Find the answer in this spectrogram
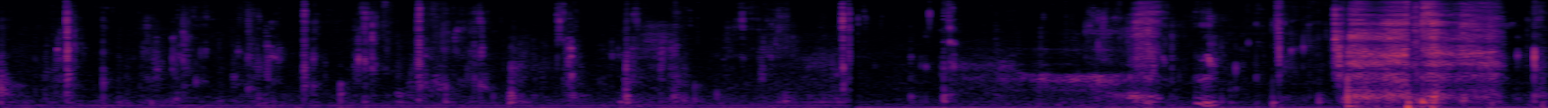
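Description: Close-miked chewing of crispy fried food: a steady run of sharp crackles, then a loud crunch of a big bite near the end.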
